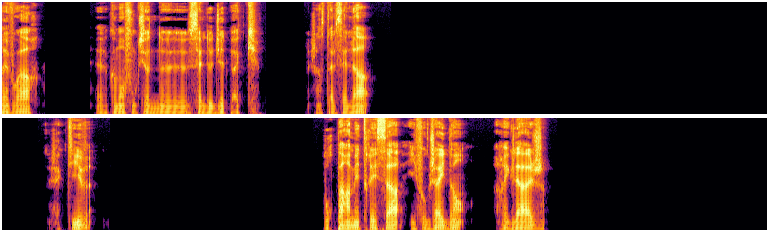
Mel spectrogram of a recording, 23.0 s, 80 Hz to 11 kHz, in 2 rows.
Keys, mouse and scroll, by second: 4.2 click, 11.6 click, 16.2 click.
